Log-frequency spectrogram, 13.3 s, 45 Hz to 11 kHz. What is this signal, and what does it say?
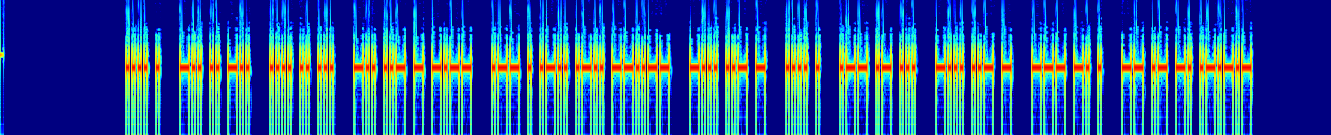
Morse code, heard as a keyed tone, about 40 wpm, 700 Hz. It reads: HE DID HIS DUTY WELL, BUT HE WAS BUT ONE MAN.
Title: Sentences from Top 1500 Words 40wpm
